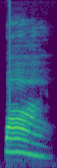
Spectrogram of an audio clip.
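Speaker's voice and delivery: high, loud surprised gasp-word; be caught off guard; high, loud surprise; exclaiming. Acted. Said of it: "she exclaimed".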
